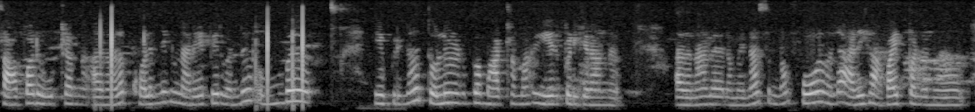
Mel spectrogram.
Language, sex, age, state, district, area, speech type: Tamil, female, 18-30, Tamil Nadu, Namakkal, rural, spontaneous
